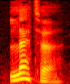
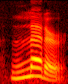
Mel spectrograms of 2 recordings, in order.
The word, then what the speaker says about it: letter: letter, letter 이렇게 발음했죠. L과 E와 E 이렇게 모음과 모음 사이에 T가 약간 L이나 R 그 한 중간 정도 소리처럼 letter 약간 이렇게 발음이 됐죠.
